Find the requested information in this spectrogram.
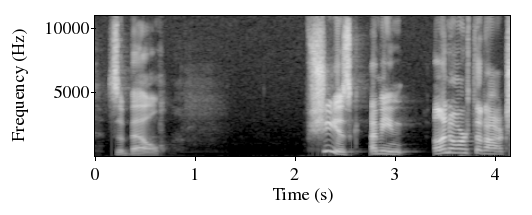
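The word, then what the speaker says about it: Ziebell: strong now is um Alli Zebel or Zabel. They said Zabel on the uh I thought that might be the way it's pronounced. Zabel, she is I mean unorthodox shot from the side, but it goes in.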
